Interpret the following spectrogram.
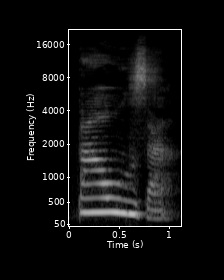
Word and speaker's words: pausa: In Portuguese, the AU sequence has 2 sounds. Au, au. It's similar to the sounds we have in cow. Au, au. When the letter S is single and between vowels, it has a Z sound.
